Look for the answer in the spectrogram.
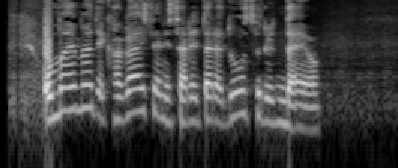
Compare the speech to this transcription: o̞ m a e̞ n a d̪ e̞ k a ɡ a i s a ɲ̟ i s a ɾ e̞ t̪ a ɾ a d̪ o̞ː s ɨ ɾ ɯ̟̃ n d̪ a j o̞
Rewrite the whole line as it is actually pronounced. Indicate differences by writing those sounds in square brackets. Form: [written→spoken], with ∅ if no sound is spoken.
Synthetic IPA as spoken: o̞ m a e̞ [n→m] a d̪ e̞ k a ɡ a i s a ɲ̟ i s a ɾ e̞ t̪ a ɾ a d̪ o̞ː s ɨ ɾ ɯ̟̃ n d̪ a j o̞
